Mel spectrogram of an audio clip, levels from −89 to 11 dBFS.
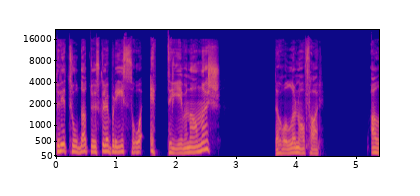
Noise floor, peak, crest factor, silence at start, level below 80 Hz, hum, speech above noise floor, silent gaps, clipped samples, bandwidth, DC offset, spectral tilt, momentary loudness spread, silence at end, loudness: under -90 dBFS; -8 dBFS; 16 dB; 0 s; -68 dBFS; none; over 67 dB; none; under 0.1%; over 20 kHz; under 0.1%; -4 dB/octave; 8 LU; 0 s; -23 LUFS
